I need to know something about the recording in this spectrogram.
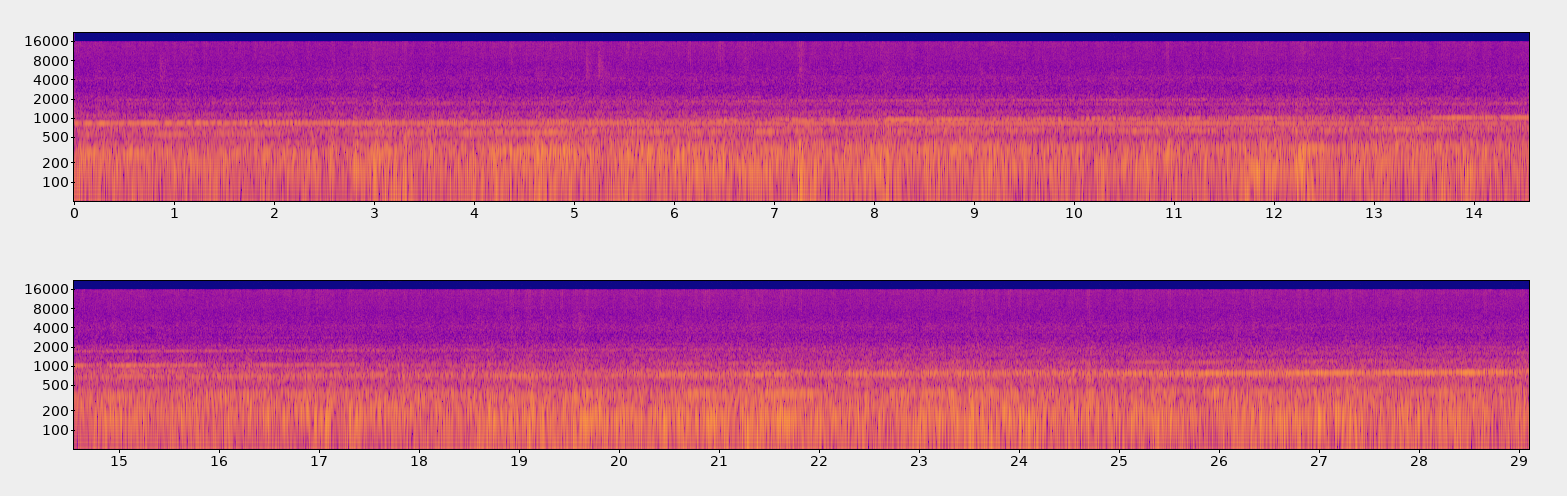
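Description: A train rumbles steadily along the tracks, heard from inside a carriage, with a faint whine from its motors.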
